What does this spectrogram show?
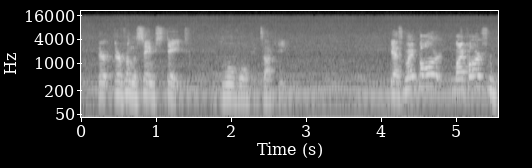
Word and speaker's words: Louisville: Louisville lost to a Division II school. I don't mind. You say it like Louisville, correct?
